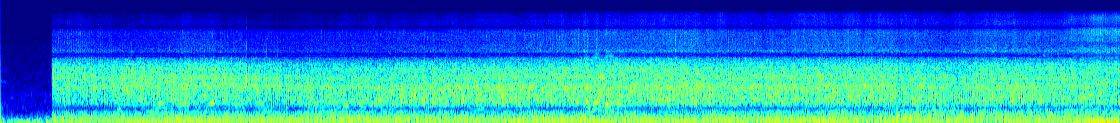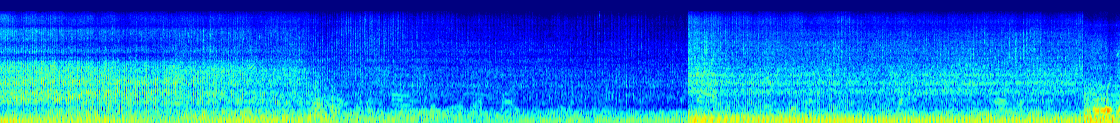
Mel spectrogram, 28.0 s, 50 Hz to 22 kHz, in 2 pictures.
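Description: Single-engine propeller tow plane's engine running steadily as the plane taxis, with a thick propeller drone. It fades somewhat after about 18 seconds. About 22 seconds in, a sudden change brings it back steady and deeper.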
